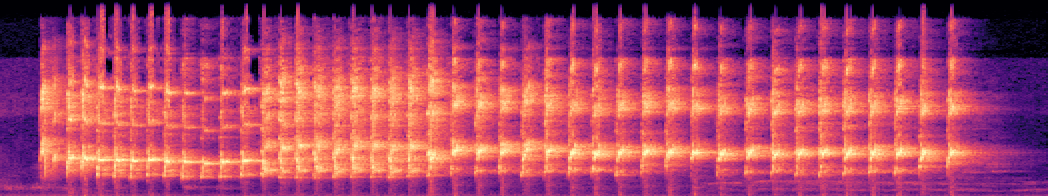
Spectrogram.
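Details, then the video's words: A colony of hand-reared lovebirds, used as a lure to trigger the long ngekek chatter: a fast run of shrill, buzzy notes, about three a second, sustained for nearly six seconds before stopping abruptly. "Suara Lovebird untulan koloni cocok buat pancingan ngekek"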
